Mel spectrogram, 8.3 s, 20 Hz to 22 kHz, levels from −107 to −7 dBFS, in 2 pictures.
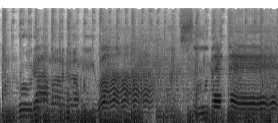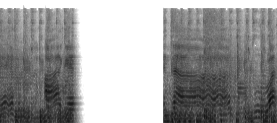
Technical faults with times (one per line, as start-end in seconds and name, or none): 0.00-8.33 overlap-add ripple
0.79-4.20 timecode bleed
5.25-6.64 call audio freeze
